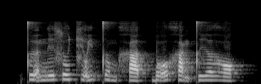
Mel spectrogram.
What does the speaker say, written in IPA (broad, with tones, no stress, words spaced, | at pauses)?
t̪ɨ̰˧˨ə̯ni˨˦su˨˦t͡ɕo̰˧˥j t̪ə̤˨˩m xa˨˩t̚ ɓo̰˧˥xa̰˧˨ŋt̪i˧ə̯ɣɔ˨˩k̚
